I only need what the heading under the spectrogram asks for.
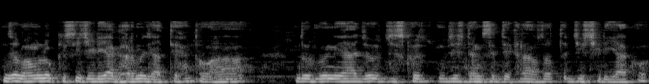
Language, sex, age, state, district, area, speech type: Hindi, male, 60+, Uttar Pradesh, Chandauli, urban, spontaneous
